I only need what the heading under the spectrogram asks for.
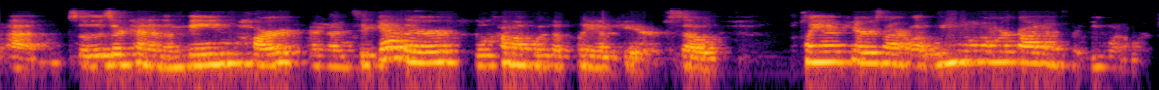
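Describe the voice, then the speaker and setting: A woman's voice: medium pitch, normal speed. Woman clinician presenting informally to a group, distant and dull recording. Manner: casual and chatty, addresses listeners directly, many "kind of" and "um". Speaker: speech-language pathologist. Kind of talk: educational presentation. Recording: roomy, distant, dull sound.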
